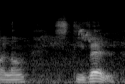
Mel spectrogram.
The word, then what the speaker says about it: Alan Stivell: Le voy a llamar Alan Stivell, aunque supongo que en francés se pronunciaría algo así como Alain Stivell.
